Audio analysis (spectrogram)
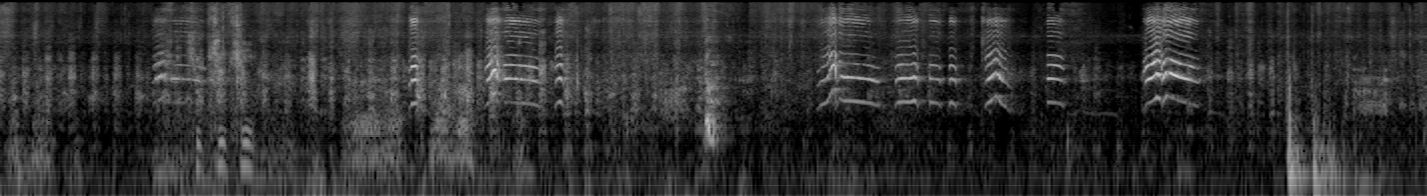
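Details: Dogs, pit bulls and a Malinois, wrestle in a yard over a squeaky toy during tug of war; repeated high chirping squeaks in bursts over low growls and panting, with laughter heard.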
